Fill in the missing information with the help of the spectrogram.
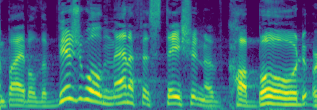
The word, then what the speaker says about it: kabod: But that word harkens back to a Hebrew term for glory, kaf bet dalit, usually pronounced kabod. Say it with me, kabod. That's glory in Hebrew.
